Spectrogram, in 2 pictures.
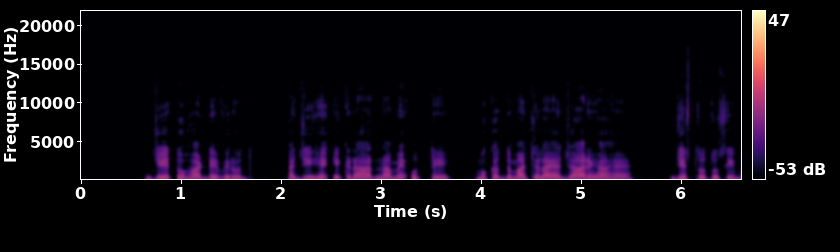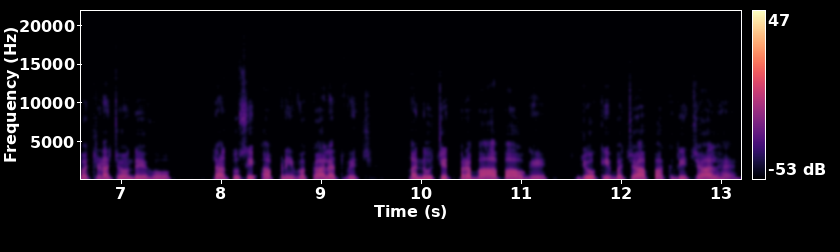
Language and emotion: Punjabi, neutral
